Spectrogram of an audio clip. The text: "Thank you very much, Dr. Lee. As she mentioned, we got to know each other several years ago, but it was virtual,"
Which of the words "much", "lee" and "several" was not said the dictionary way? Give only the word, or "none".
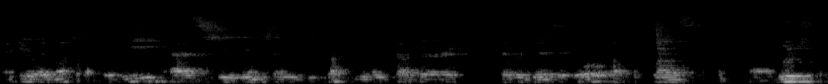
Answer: lee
